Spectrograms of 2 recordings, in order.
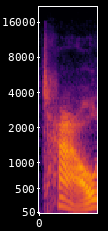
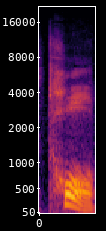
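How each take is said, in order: First: The vowel sounds like the one in cow. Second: The vowel sounds like the one in for. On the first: The speaker calls it right. "It's tau, it's the Greek letter tau" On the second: The speaker calls it wrong. "I've heard this letter pronounced as tor before, which is awful"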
